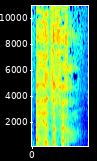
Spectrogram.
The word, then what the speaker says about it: Ahithophel: Ahithophel.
